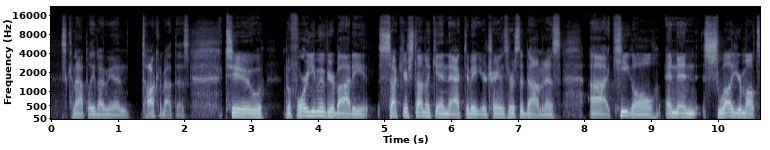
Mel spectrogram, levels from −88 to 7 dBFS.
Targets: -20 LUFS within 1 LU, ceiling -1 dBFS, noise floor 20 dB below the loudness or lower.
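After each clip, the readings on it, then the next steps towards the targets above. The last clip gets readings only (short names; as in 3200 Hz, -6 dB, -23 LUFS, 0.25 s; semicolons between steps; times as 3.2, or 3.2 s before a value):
ticks 23/s; loudness -22.0 LUFS; peak -7.0 dBFS; loudness target -20.0 LUFS
-> de-click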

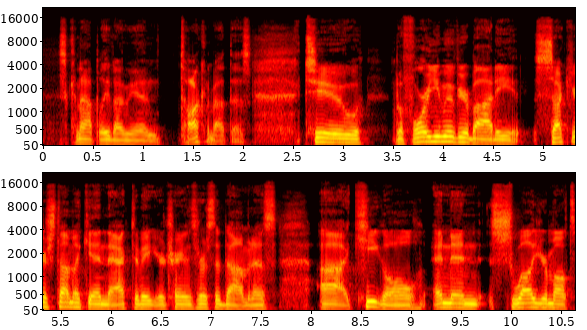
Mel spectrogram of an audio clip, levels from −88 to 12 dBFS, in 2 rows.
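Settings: ticks 0.094/s; loudness -22.0 LUFS; peak -7.0 dBFS; loudness target -20.0 LUFS
-> gain +2 dB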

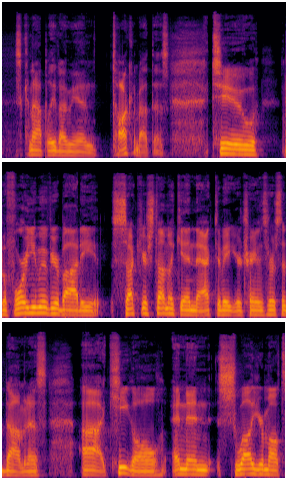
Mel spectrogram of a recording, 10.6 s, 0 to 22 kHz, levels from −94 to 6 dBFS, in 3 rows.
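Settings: loudness -20.0 LUFS; peak -5.0 dBFS; noise floor -58 dBFS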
